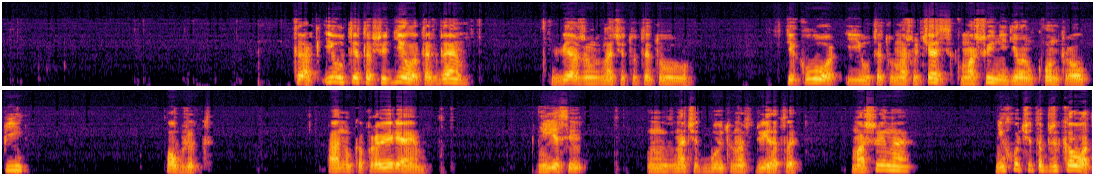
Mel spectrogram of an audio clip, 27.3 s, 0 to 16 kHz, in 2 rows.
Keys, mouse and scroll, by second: 0.4 click, 1.8 click, 3.3 middle click, 5.6 click, 7.0 click, 11.6 shift+click, 13.0 ctrl+p, 17.2 middle click, 19.3 click, 20.7 click, 23.1 click, 24.3-26.9 drag.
